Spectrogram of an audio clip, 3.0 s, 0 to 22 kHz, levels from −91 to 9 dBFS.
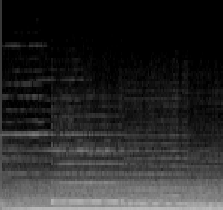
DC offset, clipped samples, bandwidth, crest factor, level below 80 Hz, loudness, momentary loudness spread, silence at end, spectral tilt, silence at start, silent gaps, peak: under 0.1%; under 0.1%; 8.4 kHz; 14 dB; -30 dBFS; -23 LUFS; 2 LU; 0 s; -7.5 dB/octave; 0 s; none; -8 dBFS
